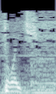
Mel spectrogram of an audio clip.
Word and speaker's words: Deutsch: And actually, one good guy who probably just mispronounced Donnie Deutsch's name. It's Deutsch. But I understand why you'd have a tendency to mispronounce it.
